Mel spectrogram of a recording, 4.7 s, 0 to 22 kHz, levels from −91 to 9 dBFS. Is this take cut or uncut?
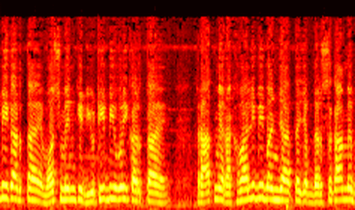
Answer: uncut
